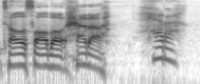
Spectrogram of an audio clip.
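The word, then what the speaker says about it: Héra: Hedda, which is hard to say, but it's spelled Hera.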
